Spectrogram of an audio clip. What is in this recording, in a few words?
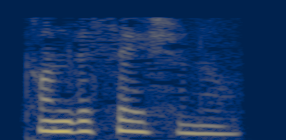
conversational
